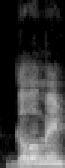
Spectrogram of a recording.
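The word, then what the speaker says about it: government: वो by mistake है बट गवर्नमेंट जो है उसमें न साइलेंट रहता है तो गवर्नमेंट स्पेलिंग है जबकि यहां पर जो स्पेलिंग लिखी है वो रॉन्ग स्पेलिंग है तो गवर्नमेंट में एन लिखा हुआ लिखा हुआ रहता है बट वह साइलेंट रहता है उसकी बोलने की जरूरत नहीं होती है तो गवर्नमेंट जो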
